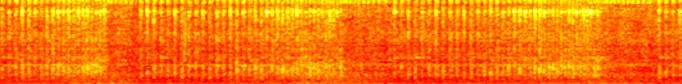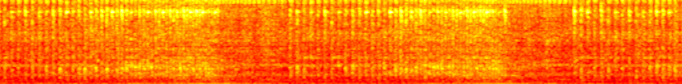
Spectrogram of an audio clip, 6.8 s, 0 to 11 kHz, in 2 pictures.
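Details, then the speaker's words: Toyota 1KZ-TE diesel (Prado/Hilux), cold, after injector and glow plug replacement: idles with an even clatter at steady speed, with no misfires or stumbles. Healthy normal idle, with slight cold smoke that is typical of the 1KZ. "beautiful and that's what a 1k z sounds like when it's running in mickey mouse condition and you get a little bit of smoke out of course because it is a 1k z"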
